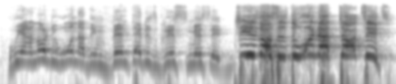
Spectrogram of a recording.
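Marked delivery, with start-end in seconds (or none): 2.3-3.9 much higher and louder, ringing out; emphatic shout. Real, not acted. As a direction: hammer the point home to the crowd. Preacher's emphatic climax.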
